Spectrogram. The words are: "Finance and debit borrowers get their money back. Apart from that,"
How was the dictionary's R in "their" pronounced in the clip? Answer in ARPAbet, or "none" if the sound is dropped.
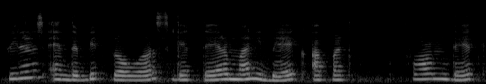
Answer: L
